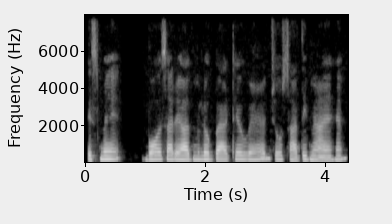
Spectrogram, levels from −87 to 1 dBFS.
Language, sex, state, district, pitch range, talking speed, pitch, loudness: Hindi, female, Bihar, Jahanabad, 175-190 Hz, 180 wpm, 185 Hz, -21 LUFS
